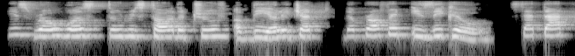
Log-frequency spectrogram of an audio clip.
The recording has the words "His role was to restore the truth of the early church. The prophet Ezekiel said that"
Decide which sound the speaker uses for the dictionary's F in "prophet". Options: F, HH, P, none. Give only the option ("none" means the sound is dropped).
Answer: F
